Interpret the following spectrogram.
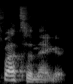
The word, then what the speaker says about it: Schwarzenegger: You think the Austrians say Schwartz? They don't say Schwartz. It's Schwarzenegger. There you go.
